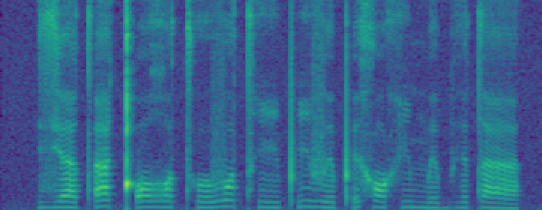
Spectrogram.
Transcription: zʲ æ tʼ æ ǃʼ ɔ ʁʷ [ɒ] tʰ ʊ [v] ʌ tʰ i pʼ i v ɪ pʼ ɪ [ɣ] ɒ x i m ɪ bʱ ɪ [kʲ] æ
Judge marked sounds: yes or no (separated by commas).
no, yes, no, no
